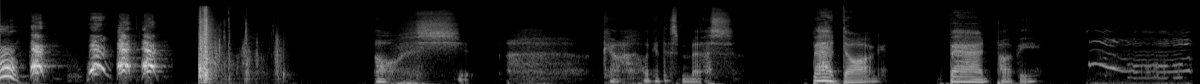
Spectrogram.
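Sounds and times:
dog barking: 0:00.0 - 0:01.8.

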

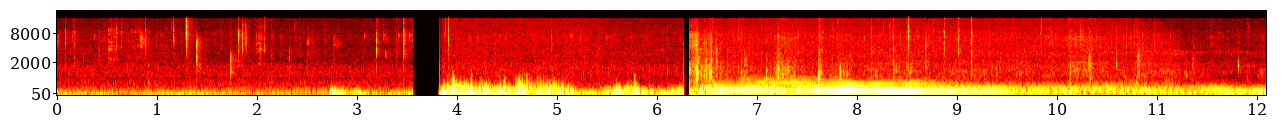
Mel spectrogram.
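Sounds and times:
fire crackling: 0:00.0 - 0:12.0
wind rumble on microphone: 0:02.7 - 0:03.2, 0:03.8 - 0:12.0.

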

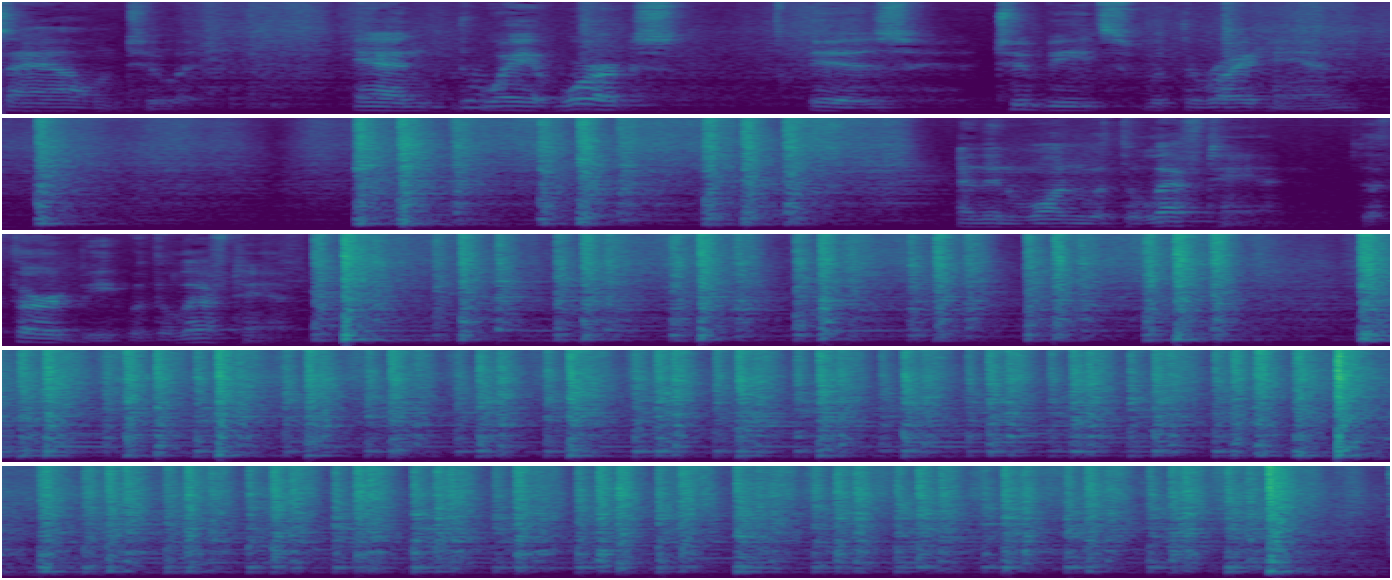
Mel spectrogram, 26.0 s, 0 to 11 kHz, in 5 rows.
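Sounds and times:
wire brushes on snare drum: 0:04.5 - 0:08.7, 0:11.6 - 0:26.0.

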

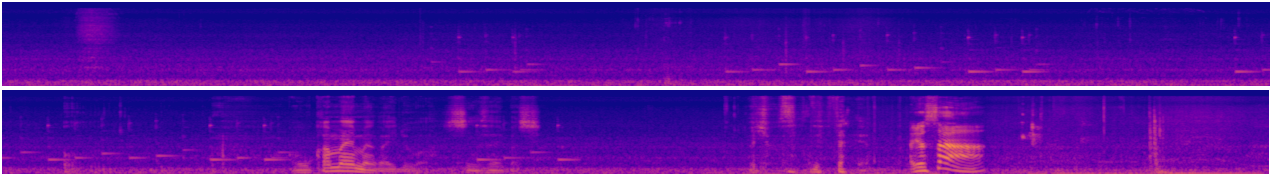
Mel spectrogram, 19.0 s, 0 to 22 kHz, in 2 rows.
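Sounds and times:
phone ringback tune of high beeps: 0:03.2 - 0:04.2, 0:05.4 - 0:08.0, 0:09.2 - 0:12.0, 0:13.1 - 0:13.9.

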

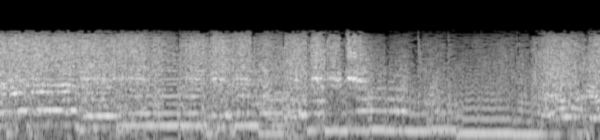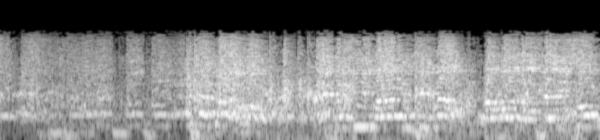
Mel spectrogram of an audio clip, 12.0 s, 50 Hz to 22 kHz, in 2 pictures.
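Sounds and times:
live band with electric guitars: 0:00.0 - 0:12.0.

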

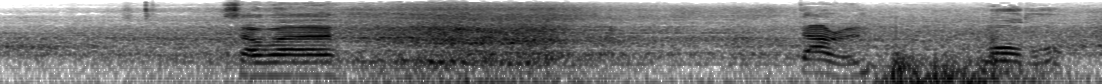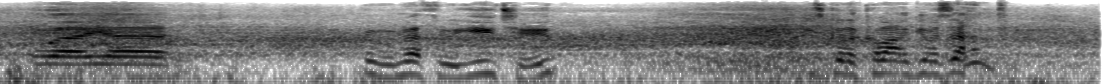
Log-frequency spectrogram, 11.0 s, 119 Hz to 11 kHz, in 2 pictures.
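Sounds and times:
vehicle passing on motorway: 0:00.0 - 0:11.0.

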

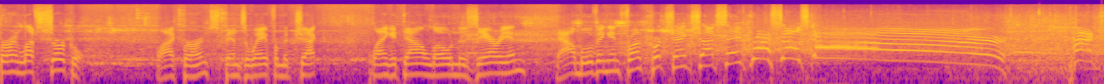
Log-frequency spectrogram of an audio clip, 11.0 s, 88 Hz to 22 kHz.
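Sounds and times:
announcer shouting: 0:05.8 - 0:10.1, 0:10.7 - 0:11.0.

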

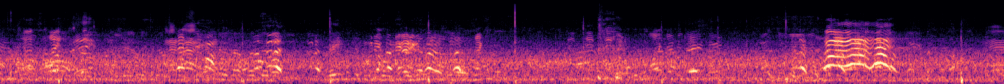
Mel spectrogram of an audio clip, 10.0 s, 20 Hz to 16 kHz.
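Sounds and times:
players calling: 0:00.0 - 0:10.0.

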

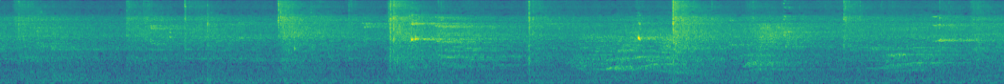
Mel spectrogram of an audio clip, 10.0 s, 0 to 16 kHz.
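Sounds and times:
steady background noise: 0:00.0 - 0:10.0
racket hitting shuttlecock: 0:02.8 - 0:04.3
shoe squeak on court: 0:03.6 - 0:04.6, 0:09.3 - 0:09.7.

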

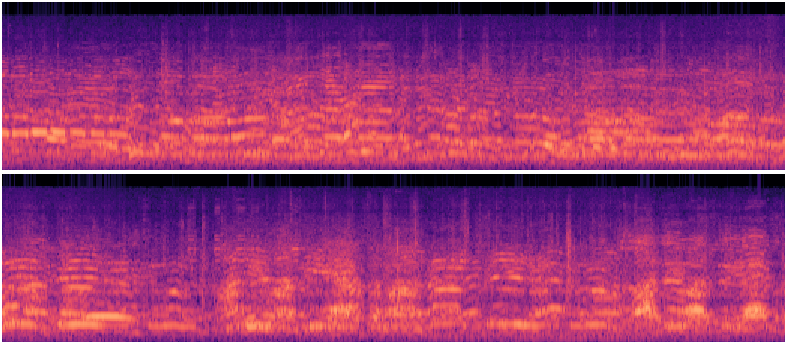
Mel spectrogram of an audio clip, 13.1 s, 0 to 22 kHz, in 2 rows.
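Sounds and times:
crowd of men talking and shouting: 0:00.0 - 0:13.0.

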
